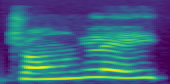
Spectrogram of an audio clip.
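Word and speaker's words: 种类: Y acá el chong, lei tiene tono 3 y 4. Vos podés poner los tonos así, como 3 y 4, ¿sí? Ajá. Se entiende que el tono va a recaer sobre la vocal O y acá ley, sobre la E, siempre en la vocal del medio.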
